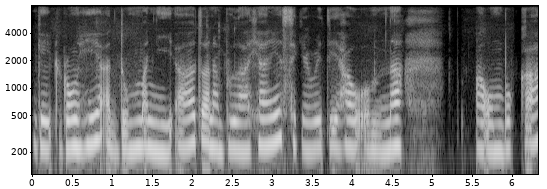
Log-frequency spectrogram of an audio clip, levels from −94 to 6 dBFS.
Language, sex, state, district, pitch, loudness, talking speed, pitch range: Mizo, female, Mizoram, Aizawl, 225 Hz, -17 LUFS, 170 wpm, 215-235 Hz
